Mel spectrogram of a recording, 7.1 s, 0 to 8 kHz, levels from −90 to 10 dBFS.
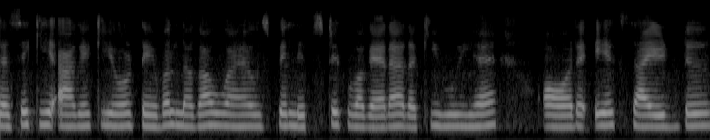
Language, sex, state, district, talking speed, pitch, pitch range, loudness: Hindi, female, Uttar Pradesh, Jyotiba Phule Nagar, 160 wpm, 215 Hz, 205-225 Hz, -41 LUFS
